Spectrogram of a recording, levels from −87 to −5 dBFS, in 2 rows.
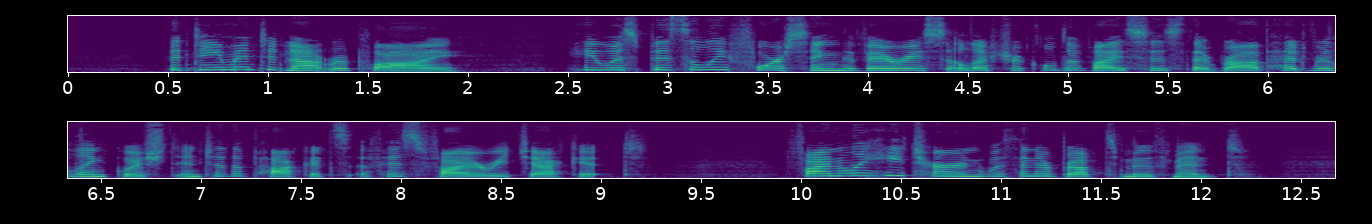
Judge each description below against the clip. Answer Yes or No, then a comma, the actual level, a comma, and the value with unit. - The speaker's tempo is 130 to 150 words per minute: Yes, average, 145 wpm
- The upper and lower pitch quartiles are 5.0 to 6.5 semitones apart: Yes, average, 5.3 semitones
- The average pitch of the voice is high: Yes, very high, 270 Hz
